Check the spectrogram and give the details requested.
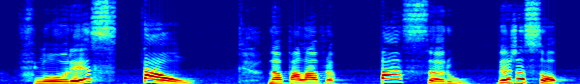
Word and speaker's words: florestal: Na palavra florestal, parece muito com a palavra floresta, mas a ênfase veio para o tal, florestal.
